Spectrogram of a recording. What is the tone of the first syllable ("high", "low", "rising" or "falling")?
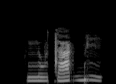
low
